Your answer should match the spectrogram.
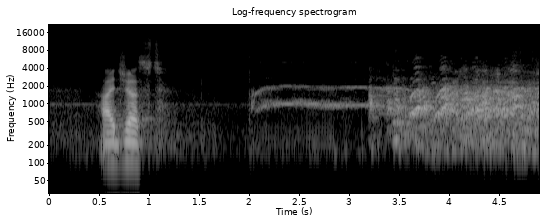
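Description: A squeezed toy desk goat lets out a loud, short bleat, a quick wavering double pulse, followed by a steady tone and then a swell of audience laughter.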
